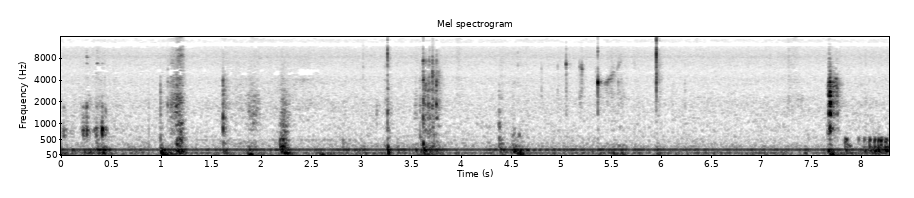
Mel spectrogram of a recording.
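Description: Near silence: a steady low hum with faint, scattered clicks and light taps at irregular times.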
